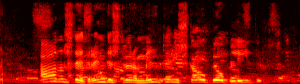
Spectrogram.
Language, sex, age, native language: Icelandic, male, 13, Icelandic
